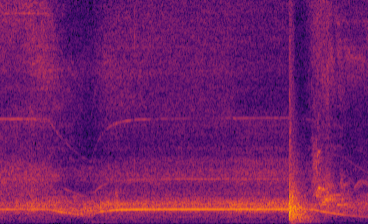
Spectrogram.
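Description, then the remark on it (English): A steady, whining electric air pump hums as a balloon fills, its pitch sliding slowly, until a single sharp pop bursts it; the pump keeps droning briefly afterward. “That balloon is useless, right? It got so big that it just blew up.”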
